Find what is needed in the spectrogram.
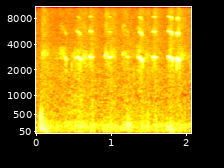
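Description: Whiteboard marker squeaking faintly on the board as a word is written: a quick run of short, high squeaks.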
